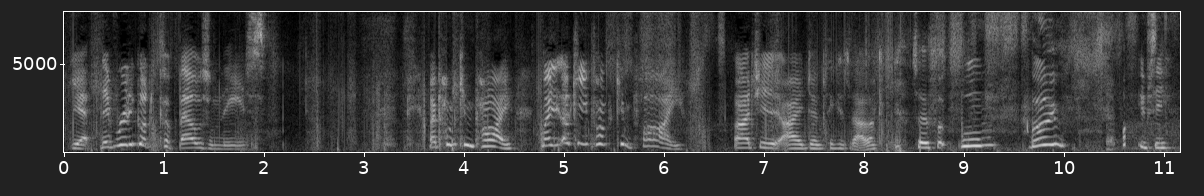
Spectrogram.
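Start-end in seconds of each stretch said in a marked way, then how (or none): none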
